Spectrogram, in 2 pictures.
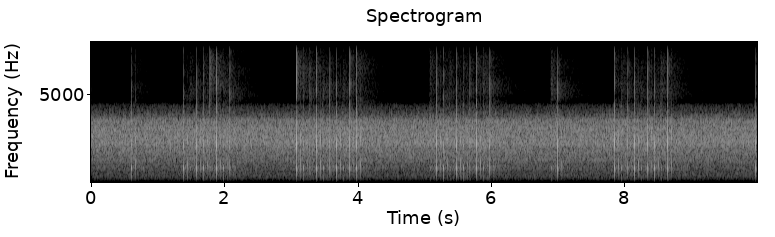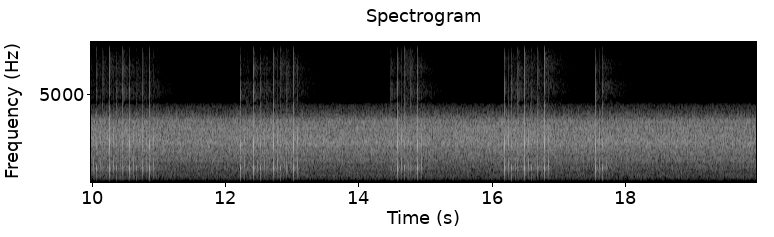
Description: Pulse dialling, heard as clicks on a phone line, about 10 pulses a second, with phone line noise. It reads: 1 8 0 0 2 9 0 9 5 7 2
